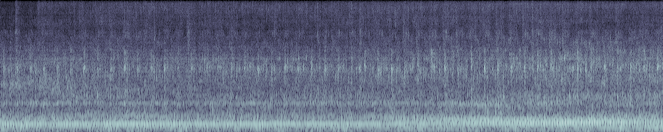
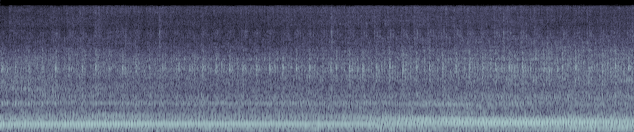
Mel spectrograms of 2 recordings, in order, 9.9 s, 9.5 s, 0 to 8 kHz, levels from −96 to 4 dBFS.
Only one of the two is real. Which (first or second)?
second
